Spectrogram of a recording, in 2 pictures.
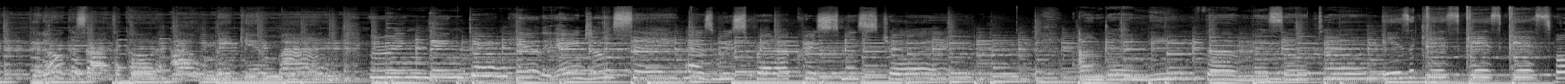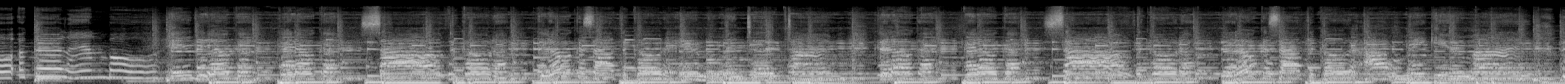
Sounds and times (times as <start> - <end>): Rhythm and blues: 0.0 - 31.3.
